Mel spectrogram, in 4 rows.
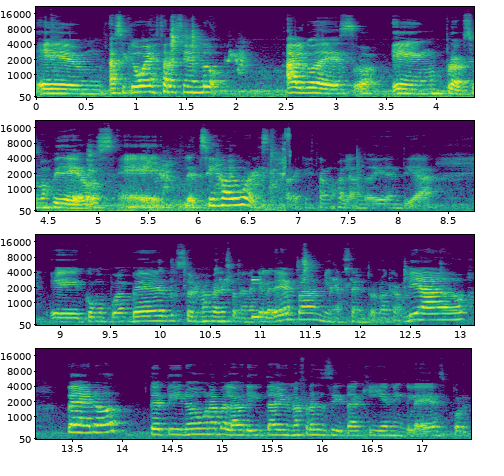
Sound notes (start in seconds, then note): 4.9 Spanish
